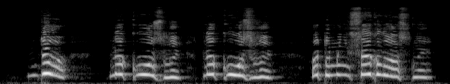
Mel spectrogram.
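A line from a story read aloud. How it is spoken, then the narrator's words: Shrieking girls. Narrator (Russian): визжали девицы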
